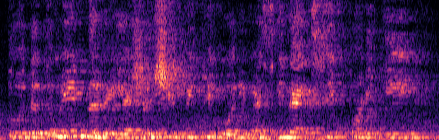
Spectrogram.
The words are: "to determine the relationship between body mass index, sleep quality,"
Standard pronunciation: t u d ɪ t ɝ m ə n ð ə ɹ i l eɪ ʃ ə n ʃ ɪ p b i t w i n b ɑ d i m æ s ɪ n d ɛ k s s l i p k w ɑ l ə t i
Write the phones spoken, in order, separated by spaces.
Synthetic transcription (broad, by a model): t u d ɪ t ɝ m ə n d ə ɹ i l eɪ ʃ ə n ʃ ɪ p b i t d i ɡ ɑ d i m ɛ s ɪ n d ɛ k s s i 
